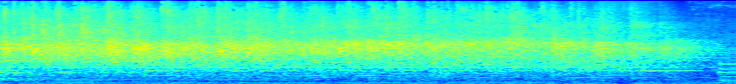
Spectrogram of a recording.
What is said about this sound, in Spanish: Vamos, dígame, amén, un aplauso al Señor, algo, por favor.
